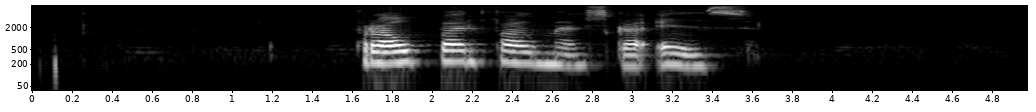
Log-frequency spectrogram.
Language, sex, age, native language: Icelandic, female, 50-59, Icelandic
